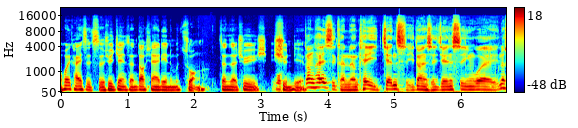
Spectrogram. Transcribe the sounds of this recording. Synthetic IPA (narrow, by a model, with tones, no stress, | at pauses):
xwe˥˩ɪkʰa˥ɪʂɻ̩˨˩ʈ͡ʂʰɻ̩˧˥ɕy˥˧t͡ɕjɛ˥˧nʂə˥ŋt̪̬ɑ˥˧ʊɕjɛ˥˧˥t̪jɛ˥˩nə˥˩mə˦˩t͡swɑ̰˨˩˦ŋ | ʈ͡ʂə˦nd̪ə˨t͡ɕʰy˥˩ɕy˥˧nljɛ̰˥˩˨nkɑ˥˦ŋkʰa˥ɪʂɻ̩˨˩˦kʰɤ˨˩nɤ˧˦ŋkʰɤ˧˥i˨˩t͡ɕjɛ˦˥nʈ͡ʂʰɻ̩˨˧˥i˧˥t̪wa˥˩nʂɻ̩˧˥t͡ɕjɛ˦˥nʂɻ̩˥˩i˦˥nwe˥˩ɪna˥˨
